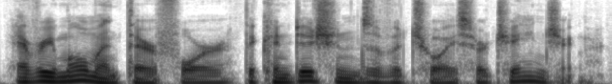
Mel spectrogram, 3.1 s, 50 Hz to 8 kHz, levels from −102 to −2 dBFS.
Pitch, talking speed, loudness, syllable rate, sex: 95 Hz, 195 wpm, -17 LUFS, 7.4 syllables/s, male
